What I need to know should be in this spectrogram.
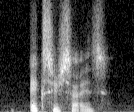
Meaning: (noun) 1. Any activity designed to develop or hone a skill or ability 2. Activity intended to improve physical, or sometimes mental, strength and fitness
- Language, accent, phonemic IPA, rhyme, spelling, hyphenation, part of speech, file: English, US, /ˈɛk.sɚ.saɪz/, -aɪz, exercise, ex‧er‧cise, noun / verb, En-us-exercise.ogg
